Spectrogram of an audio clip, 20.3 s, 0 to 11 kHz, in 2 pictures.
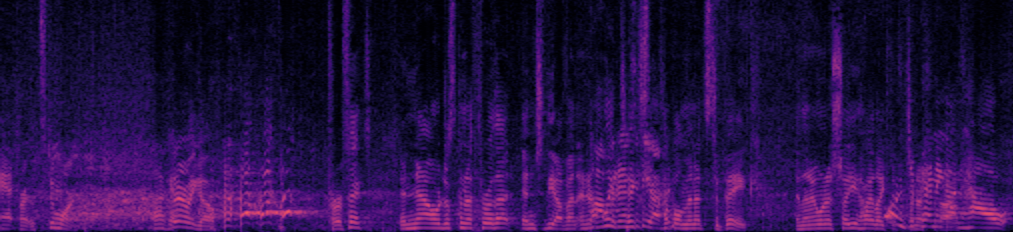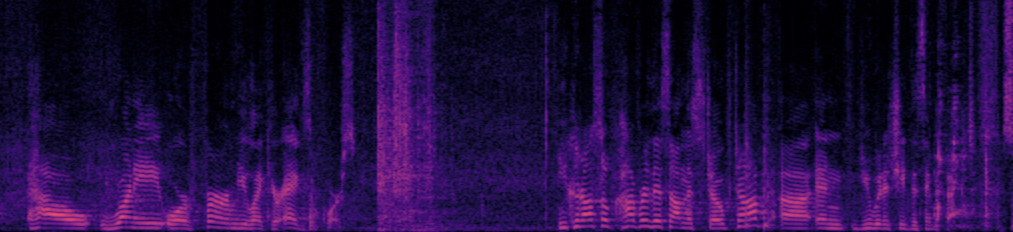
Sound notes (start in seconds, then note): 1.9 audience laughter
